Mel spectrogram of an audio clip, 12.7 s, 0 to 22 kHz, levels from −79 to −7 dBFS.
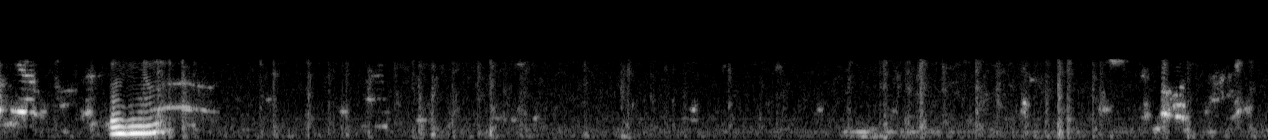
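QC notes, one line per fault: Throughout, noise suppressor artifacts: the room noise, which sits about 17 dB below the speech, is pulled down by about 21 dB in the gaps and comes back up under the speech, so the background pumps as the talker starts and stops. The suppressor decides frame by frame and band by band what counts as steady noise.
Throughout, AMR narrowband mobile codec: nothing reaches above about 3.8 kHz, so sibilants and consonant edges lose their top and the speech sounds boxed-in and phone-like. The codec damage is plainly audible. Speech is rebuilt from a vocal-tract model driven by a sparse pulse train, which gives a buzzy, synthetic edge to the voiced sounds and a swirl in the leftover noise. The coarseness fits an AMR-NB mode near 7.95 kbps.
0.05–1.11 s, 1.93–2.16 s, 6.83–7.8 s, and 8.13 s to the end, speech cut by the noise suppressor: the suppressor mistook parts of the speech for background and turned them down with it, so soft consonants, word tails and quieter stretches sound swallowed. 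The cuts reach about 22 dB in the first, third and fourth spans and about 12 dB in the second. The first span loses roughly half a second and the second around 150 ms. The third loses around 300 ms, and the final span loses about 4 s in total.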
